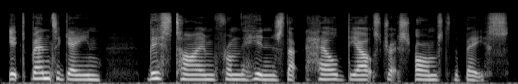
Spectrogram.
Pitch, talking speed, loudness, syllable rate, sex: 225 Hz, 185 wpm, -18 LUFS, 4.5 syllables/s, female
